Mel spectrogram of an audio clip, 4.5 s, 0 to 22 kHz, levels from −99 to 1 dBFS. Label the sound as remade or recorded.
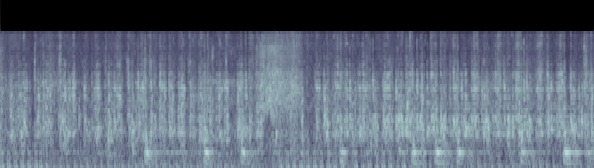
recorded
